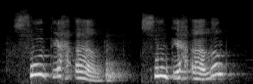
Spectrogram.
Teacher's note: Глубокое гортанное произношение Х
